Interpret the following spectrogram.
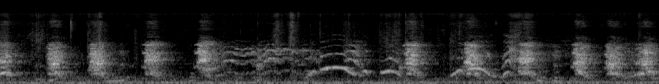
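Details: Three-year-old Boxer Tyrion in engagement and recall practice, barking in quick bursts roughly twice per second, broken midway by rising and falling yelping whines, over a steady low hum.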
